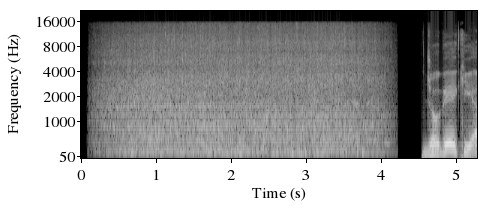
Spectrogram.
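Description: Water gushes and splashes down a small channel close by.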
